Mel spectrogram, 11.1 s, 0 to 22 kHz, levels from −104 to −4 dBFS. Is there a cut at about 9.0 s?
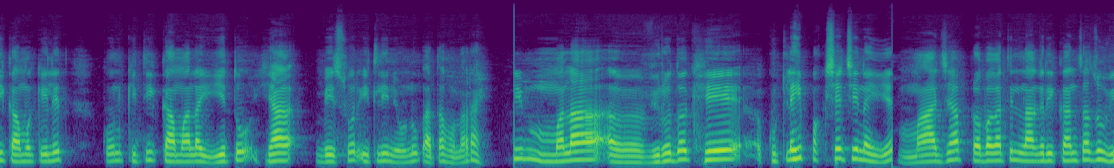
yes; 2 cuts; at 5.0 s, 9.0 s

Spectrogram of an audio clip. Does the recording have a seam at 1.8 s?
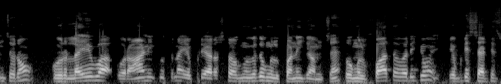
no; 1 cut; at 3.4 s

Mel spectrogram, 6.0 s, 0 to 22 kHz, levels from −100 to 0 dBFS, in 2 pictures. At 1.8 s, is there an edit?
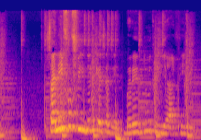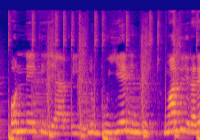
yes; 1 cut; at 1.8 s

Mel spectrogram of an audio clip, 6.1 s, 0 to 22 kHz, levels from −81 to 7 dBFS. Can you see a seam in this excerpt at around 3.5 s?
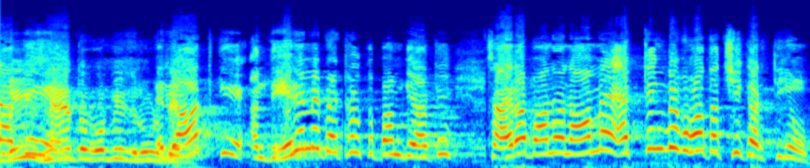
yes; 1 cut; at 3.5 s

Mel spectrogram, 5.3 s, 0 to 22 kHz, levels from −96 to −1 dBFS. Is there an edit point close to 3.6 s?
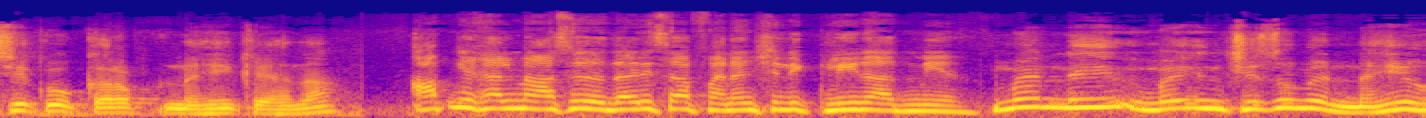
yes; 2 cuts; at 1.4 s, 3.6 s

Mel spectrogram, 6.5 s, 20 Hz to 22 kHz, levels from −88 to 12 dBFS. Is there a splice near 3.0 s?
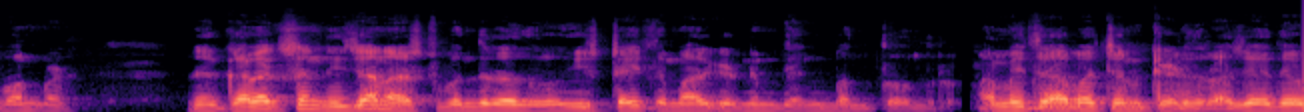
no; 1 cut; at 4.7 s

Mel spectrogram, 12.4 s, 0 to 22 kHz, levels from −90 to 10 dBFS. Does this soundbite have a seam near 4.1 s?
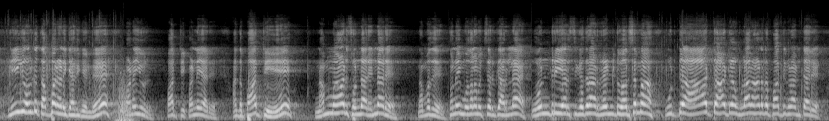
no; 3 cuts; at 1.8 s, 6.7 s, 7.9 s

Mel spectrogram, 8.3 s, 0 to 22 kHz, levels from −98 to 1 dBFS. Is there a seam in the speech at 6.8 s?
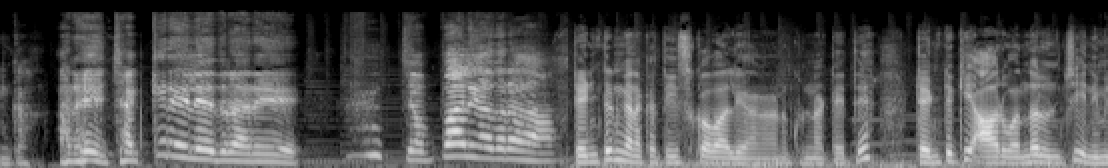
no; 1 cut; at 4.2 s

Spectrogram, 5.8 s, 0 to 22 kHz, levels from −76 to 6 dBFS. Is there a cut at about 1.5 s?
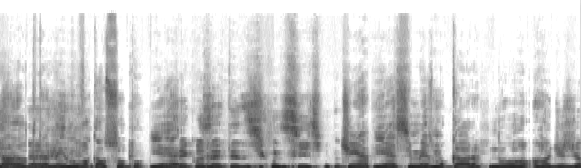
yes; 3 cuts; at 1.5 s, 3.5 s, 4.8 s

